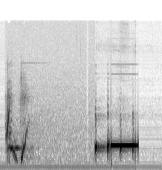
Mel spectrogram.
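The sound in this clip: Telephone dialing tones while calling back after a dropped call: two short warbling beeps, a pause of more than a second, then a few more beeps and a steady held tone that cuts off abruptly.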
